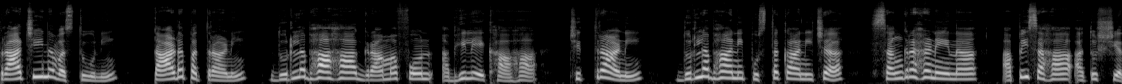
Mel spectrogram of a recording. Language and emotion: Sanskrit, neutral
